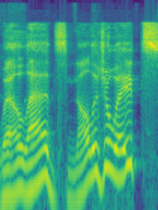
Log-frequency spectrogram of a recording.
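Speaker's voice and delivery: grand, high, loud, slow heroic proclamation.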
